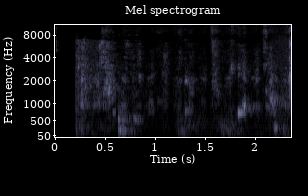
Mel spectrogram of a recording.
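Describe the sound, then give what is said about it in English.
Dishes being washed under running water at a sink, a faint trickle of water with scattered soft knocks and splashes. “Are you kidding me? You can't just wash one cup. You see me standing here doing all these dishes, and you can't just wash one cup.”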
